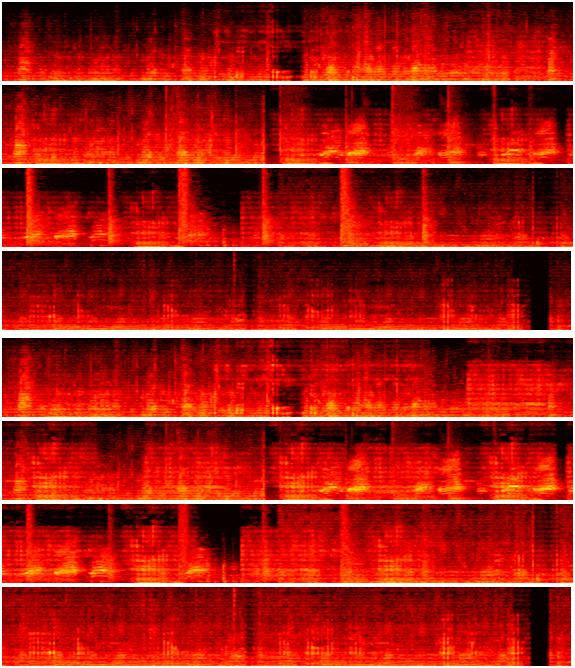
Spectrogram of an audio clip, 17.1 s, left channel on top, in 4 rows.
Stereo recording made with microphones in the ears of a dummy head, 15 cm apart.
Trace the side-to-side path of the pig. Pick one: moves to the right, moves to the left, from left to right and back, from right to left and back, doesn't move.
doesn't move.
